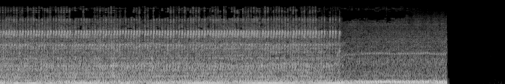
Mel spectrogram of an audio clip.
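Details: 15-year-old ARB CKMAT12 twin compressor on Jeep CJ over idling engine, airing tires to 36 psi: fast rattling grind about four beats a second, like marbles in a grinder, pump blowing fuse; worn piston bearing, kit 320303.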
